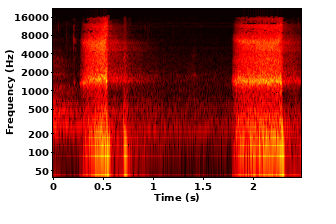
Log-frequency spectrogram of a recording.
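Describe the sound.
A voice imitates falling rain with two breathy hissing bursts, each about half a second long and separated by a short pause. The sound is fairly loud, with no talking.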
